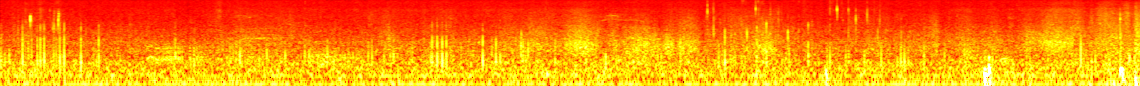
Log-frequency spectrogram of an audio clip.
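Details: Palm-sized rescued kitten, newly taken in, purring while nuzzling for affection; a soft, steady low rumble runs under light rustling and handling noises.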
